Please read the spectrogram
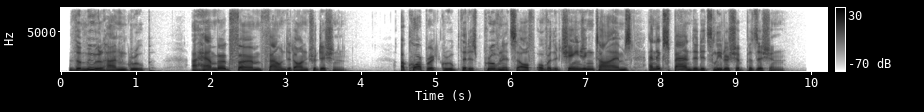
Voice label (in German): Imagefilm; LOFT VOICES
